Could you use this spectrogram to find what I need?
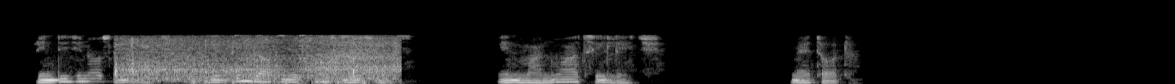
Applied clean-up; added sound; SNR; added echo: none; Bird; -3 dB; none.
